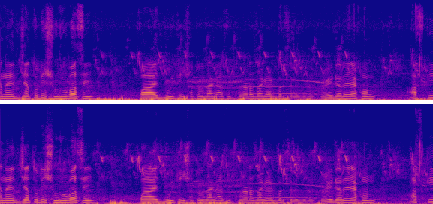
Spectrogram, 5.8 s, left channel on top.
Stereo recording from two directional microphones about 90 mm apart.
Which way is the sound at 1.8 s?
30° left (ahead or behind).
